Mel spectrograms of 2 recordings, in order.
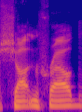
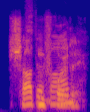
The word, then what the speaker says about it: Schadenfreude: Yeah, I guess in China, I don't know, maybe there's a bit of Schadenfreude there. I'm not sure. Oh, good German word, right? Schadenfreude.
